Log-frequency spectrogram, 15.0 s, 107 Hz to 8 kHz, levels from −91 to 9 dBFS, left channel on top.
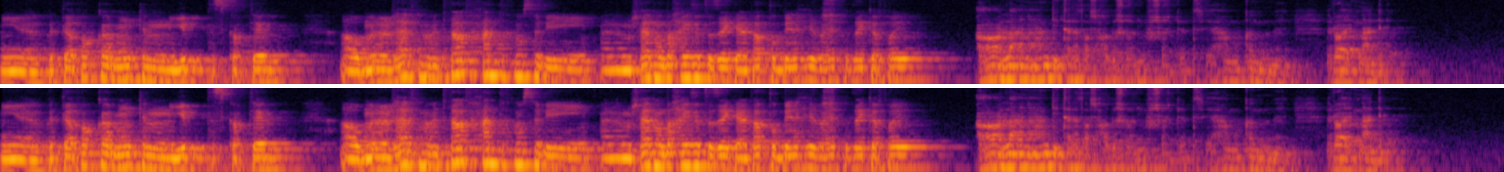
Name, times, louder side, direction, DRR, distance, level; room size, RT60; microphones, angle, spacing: voice 1, 0.0-2.8 3.4-9.1, right 1 dB, 30° right, 3 dB, 2.0 m, -17 dB
voice 2, 9.8-13.8, right 1 dB, 15° right, 3 dB, 3.3 m, -26 dB
24.0 x 16.5 x 9.6 m, 0.90 s
head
